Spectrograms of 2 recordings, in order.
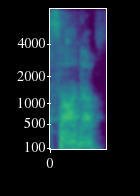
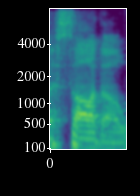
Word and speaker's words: Sardo: anything and of course it's not sarda we should say this it's Mr sardo with an accent on the doll we do say that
